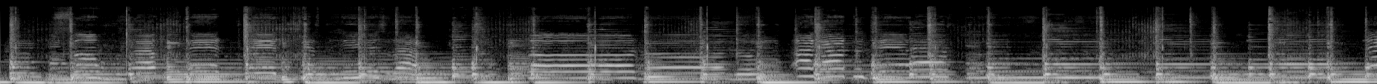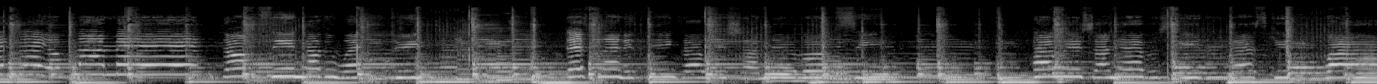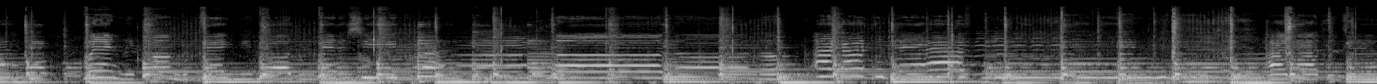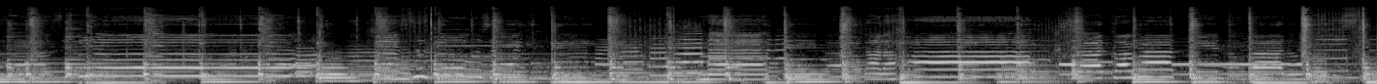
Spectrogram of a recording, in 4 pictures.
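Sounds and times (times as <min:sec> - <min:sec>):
woman singing: 0:00.0 - 0:11.1, 0:13.5 - 0:23.3, 0:24.0 - 0:55.0
strummed banjo and guitar: 0:00.0 - 0:55.0
sousaphone bass line: 0:16.8 - 0:55.0
cornet playing: 0:21.2 - 0:55.0.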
